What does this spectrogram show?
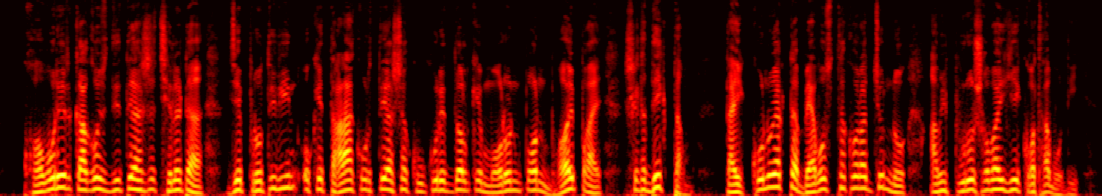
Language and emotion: Bengali, fearful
